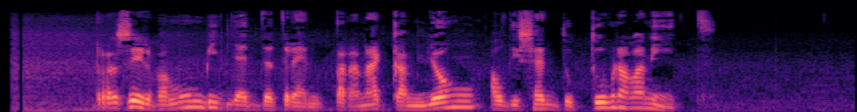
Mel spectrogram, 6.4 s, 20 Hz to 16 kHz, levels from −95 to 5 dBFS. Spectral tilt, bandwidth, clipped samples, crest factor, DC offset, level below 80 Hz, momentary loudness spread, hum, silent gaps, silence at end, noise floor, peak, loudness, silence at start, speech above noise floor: -5 dB/octave; 11.5 kHz; under 0.1%; 18 dB; under 0.1%; -68 dBFS; 9 LU; none; none; 1.15 s; -62 dBFS; -6 dBFS; -24 LUFS; 0.1 s; 38 dB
